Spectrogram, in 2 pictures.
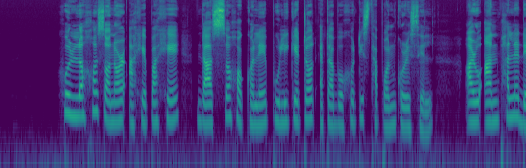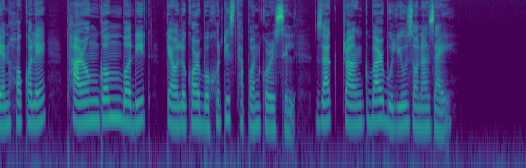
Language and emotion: Assamese, neutral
